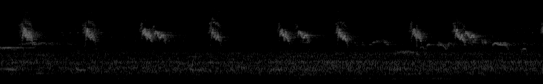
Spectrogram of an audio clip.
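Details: House sparrow fledglings recorded locally in May 2020: steady run of about a dozen sharp descending chirps, sometimes paired, roughly two per second over quiet hiss.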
